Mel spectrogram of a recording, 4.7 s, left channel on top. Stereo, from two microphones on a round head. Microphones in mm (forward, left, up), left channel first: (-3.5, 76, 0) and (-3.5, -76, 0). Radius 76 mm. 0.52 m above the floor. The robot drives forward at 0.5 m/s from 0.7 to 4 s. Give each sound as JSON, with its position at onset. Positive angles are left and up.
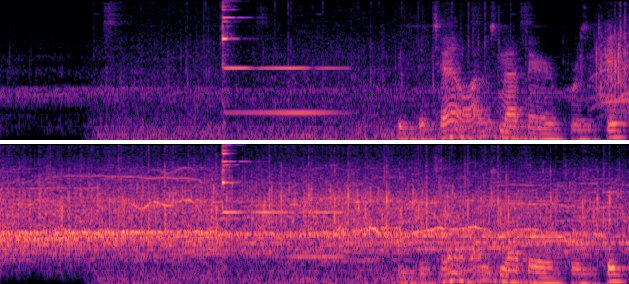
{"t": 1.7, "sound": "a clink", "side_deg": -10, "distance_m": 3.5}
{"t": 3.0, "sound": "a man speaking", "side_deg": 80, "distance_m": 4.0}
